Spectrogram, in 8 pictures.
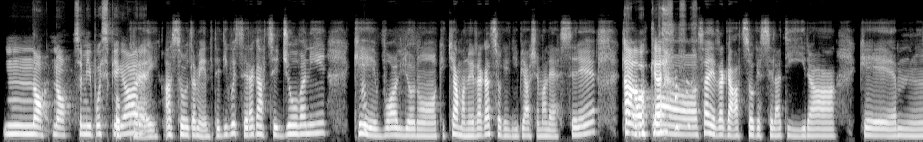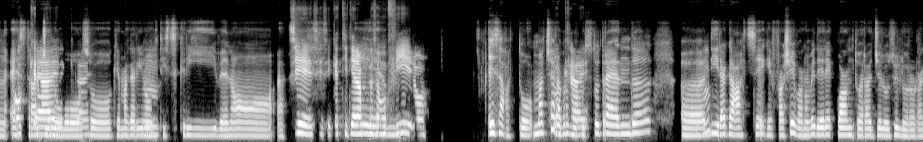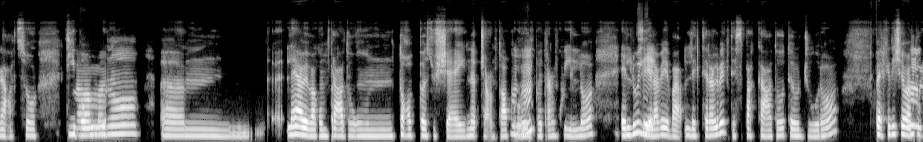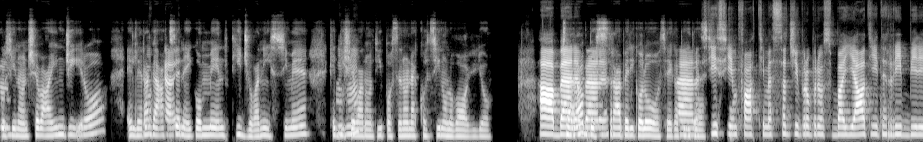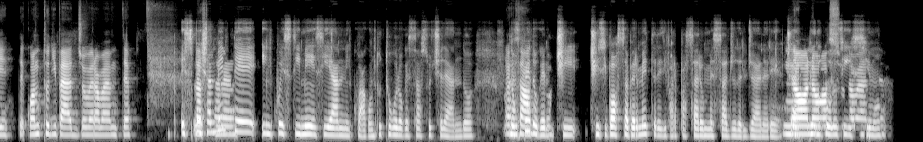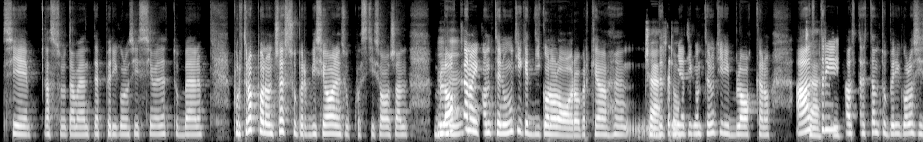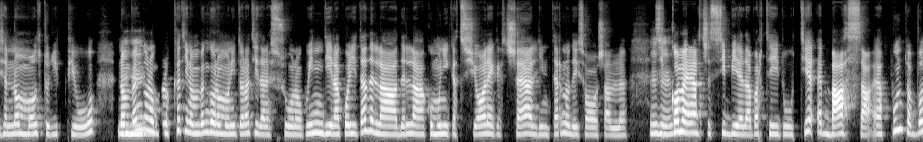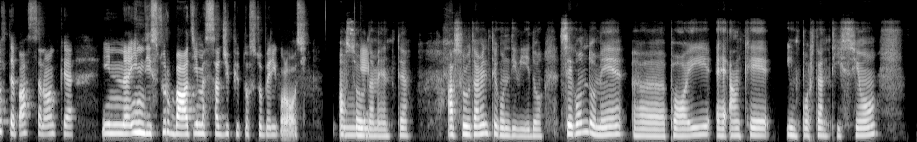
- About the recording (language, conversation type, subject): Italian, unstructured, Pensi che i social media migliorino o peggiorino la comunicazione?
- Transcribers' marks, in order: tapping; "queste" said as "quesse"; "okay" said as "occhè"; chuckle; other background noise; "proprio" said as "propio"; "Mamma" said as "Namma"; "cioè" said as "ceh"; "comunque" said as "comeunque"; "Okay" said as "Nokey"; "Bene" said as "Ene"; "proprio" said as "propro"; "Cioè" said as "ceh"; "Certo" said as "Certu"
